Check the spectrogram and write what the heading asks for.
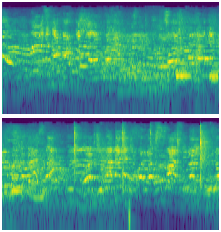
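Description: Several voices talking over one another, with live band music continuing underneath.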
